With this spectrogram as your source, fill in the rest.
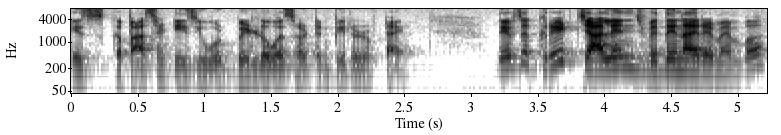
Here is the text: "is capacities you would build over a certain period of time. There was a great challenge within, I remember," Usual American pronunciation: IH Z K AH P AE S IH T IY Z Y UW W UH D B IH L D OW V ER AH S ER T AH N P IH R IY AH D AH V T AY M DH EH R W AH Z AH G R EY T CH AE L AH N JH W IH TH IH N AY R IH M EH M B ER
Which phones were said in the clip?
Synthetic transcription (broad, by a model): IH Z K AH P AE S IH T IY Z Y UW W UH D B IH L D OW V ER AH S ER T AH N P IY R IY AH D AH V T AY M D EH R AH Z AH G R EY T CH AE L AH N JH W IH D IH N AY R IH M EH M B ER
